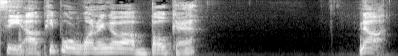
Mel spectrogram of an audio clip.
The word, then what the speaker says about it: bokeh: People were wondering about bokeh. Now, how do you pronounce it, guys? It's pretty much like you're saying it.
